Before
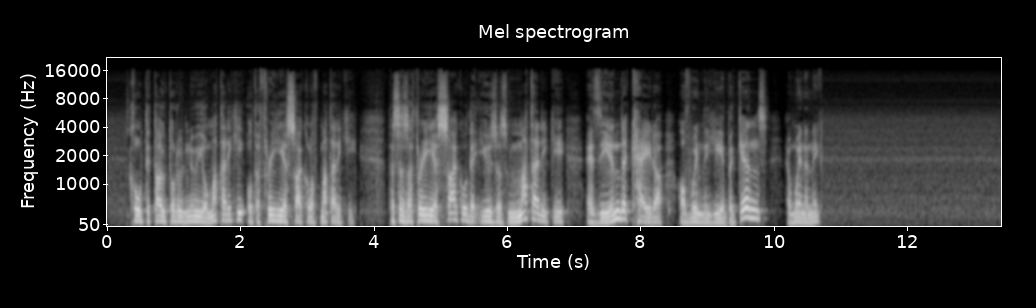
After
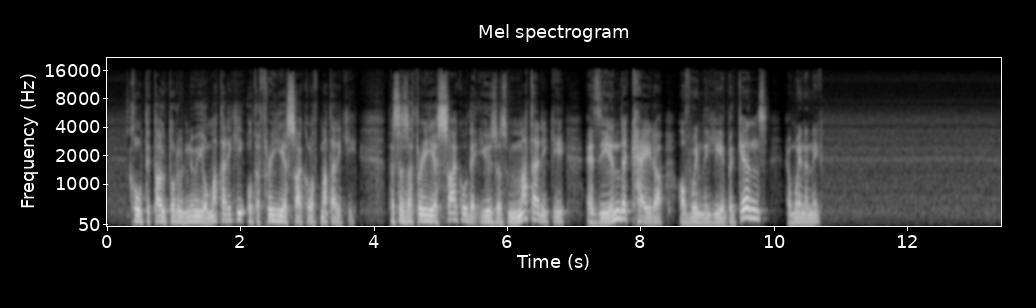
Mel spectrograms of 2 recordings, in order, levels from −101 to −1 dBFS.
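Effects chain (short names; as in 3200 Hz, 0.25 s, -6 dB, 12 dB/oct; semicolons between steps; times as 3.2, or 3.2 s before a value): HPF 82 Hz; low shelf 400 Hz -3 dB; notch 4100 Hz, Q 18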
